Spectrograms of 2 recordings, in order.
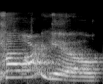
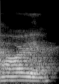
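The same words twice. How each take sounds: First: It is said warmly, with a smile. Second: It is said flatly, without a smile. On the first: The speaker calls it right. "You can hear my smile in my voice" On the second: The speaker calls it wrong. "You can tell I'm not smiling"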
